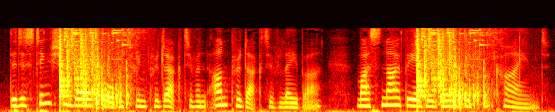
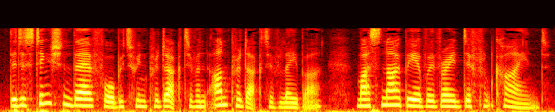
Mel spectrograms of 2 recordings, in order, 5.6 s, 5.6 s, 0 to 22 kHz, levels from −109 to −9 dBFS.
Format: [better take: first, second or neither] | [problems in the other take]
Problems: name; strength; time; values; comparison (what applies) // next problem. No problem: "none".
second | background sound (Shatter); 3 dB above the speech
